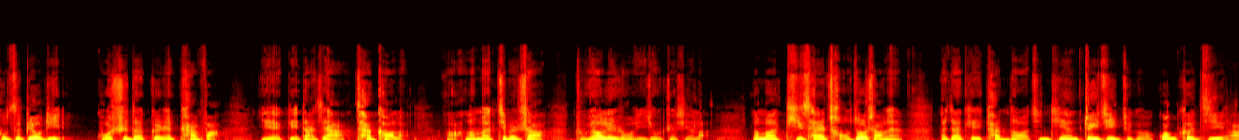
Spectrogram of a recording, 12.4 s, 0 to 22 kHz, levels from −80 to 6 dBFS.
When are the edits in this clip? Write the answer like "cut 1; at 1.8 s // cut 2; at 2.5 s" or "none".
none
